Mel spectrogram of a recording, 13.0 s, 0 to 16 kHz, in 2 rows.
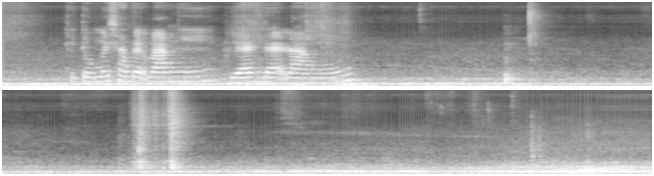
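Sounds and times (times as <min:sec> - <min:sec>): spatula scraping a wok: 0:00.0 - 0:00.6, 0:02.2 - 0:03.7.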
